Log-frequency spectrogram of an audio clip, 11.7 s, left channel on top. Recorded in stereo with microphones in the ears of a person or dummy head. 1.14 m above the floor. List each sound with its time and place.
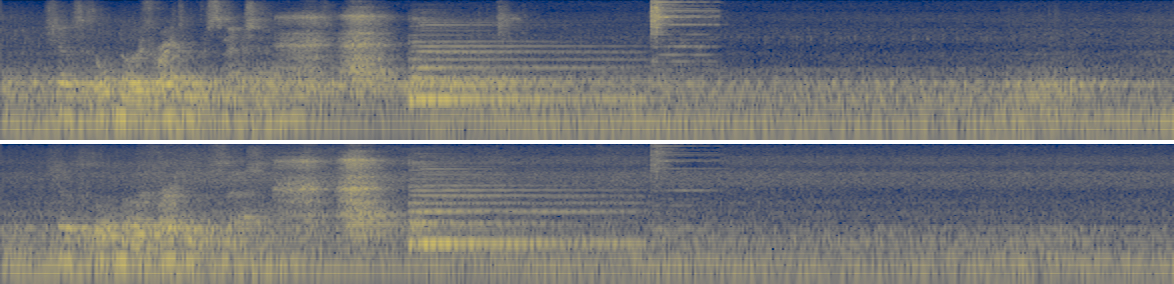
0.4 s a man speaking: 80° left, 3.5 m
2.7 s breathing: 65° right (ahead or behind), 3.5 m
4.1 s a piano: 90° right, 7 m
6.5 s a chime: 30° left (ahead or behind), 0.7 m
